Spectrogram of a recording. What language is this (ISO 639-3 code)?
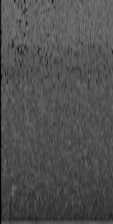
cat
